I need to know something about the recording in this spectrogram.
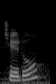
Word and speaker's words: chiro: ये गाइज इसकी प्रोनाउंसिएशन बहुत लोग चीयर को केयर भी बोलते हैं, किरो भी बोलते हैं, बट the actual pronunciation is चिरो.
